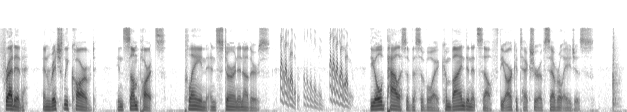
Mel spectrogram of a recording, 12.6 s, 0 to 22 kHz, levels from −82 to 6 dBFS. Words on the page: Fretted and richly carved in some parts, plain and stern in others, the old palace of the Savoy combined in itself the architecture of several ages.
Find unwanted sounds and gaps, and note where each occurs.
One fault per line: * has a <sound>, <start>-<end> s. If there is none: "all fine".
* has a chirp, 5.6-7.1 s
* has a tap, 12.3-12.5 s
